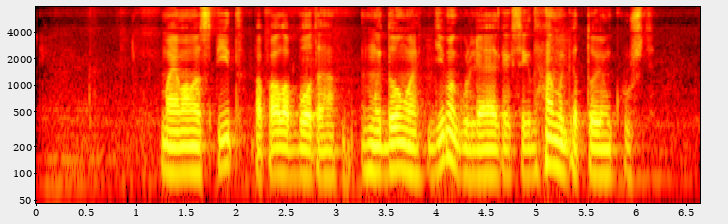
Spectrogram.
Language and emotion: Russian, neutral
